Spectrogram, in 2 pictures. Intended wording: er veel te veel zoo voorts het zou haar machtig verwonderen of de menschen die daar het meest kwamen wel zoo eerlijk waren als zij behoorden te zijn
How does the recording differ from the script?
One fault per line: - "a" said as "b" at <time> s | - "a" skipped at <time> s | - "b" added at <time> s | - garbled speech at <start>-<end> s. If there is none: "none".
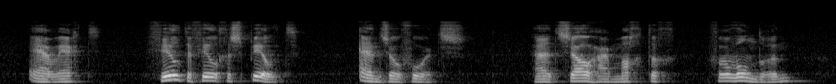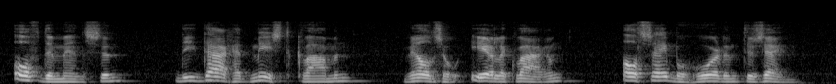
- "werd" added at 0.6 s
- "gespeeld en" added at 2.2 s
